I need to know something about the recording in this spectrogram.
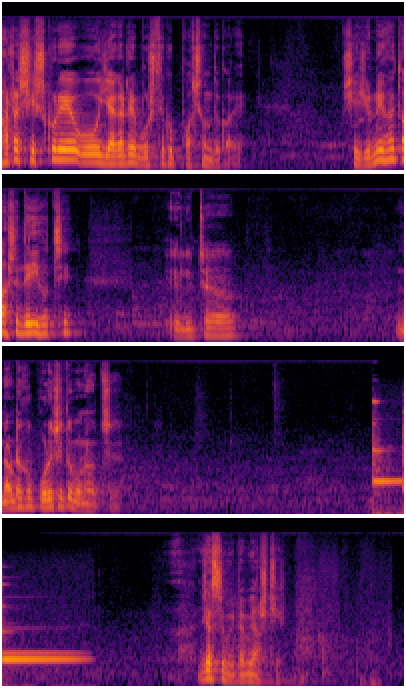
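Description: A middle-aged man speaks calmly and seriously nearby.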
